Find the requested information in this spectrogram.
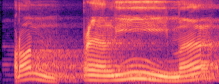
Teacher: fathah tanwin pada huruf ro yang bertemu Ain namanya bacaan idhar halqi dibaca jelas tanpa mendengung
